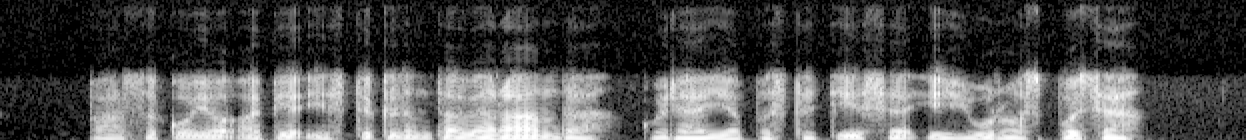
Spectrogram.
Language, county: Lithuanian, Alytus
